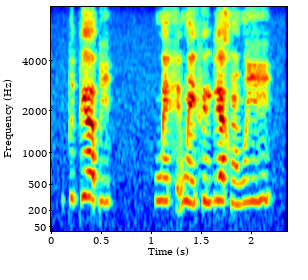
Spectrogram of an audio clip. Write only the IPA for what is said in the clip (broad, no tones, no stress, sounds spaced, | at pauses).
p i pʲ ɐː ɓ i | w e h ḛ w ẽ fʲ ɐ̃ bʲ a x õ w iː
